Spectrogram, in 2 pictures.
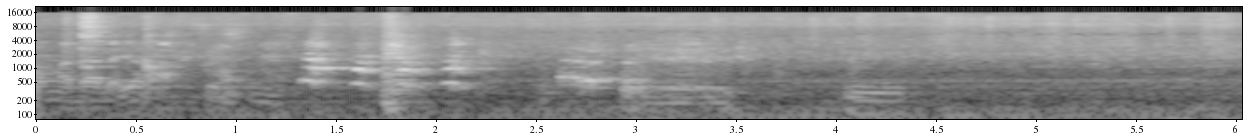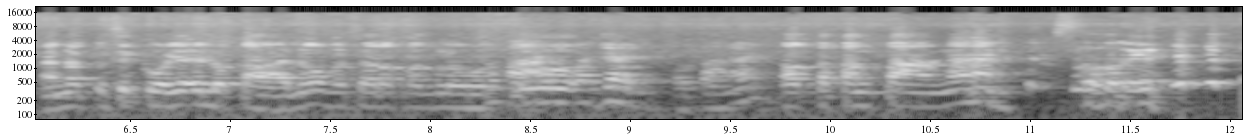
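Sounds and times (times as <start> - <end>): pork skin sizzling in a wok: 0.0 - 12.0.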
